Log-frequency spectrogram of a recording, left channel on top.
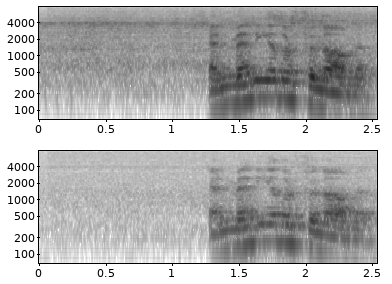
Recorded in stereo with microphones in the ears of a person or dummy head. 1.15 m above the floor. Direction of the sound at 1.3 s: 75° left (ahead or behind).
